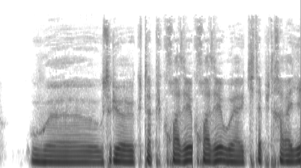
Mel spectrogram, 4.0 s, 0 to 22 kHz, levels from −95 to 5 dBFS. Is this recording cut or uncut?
cut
